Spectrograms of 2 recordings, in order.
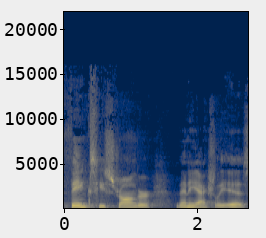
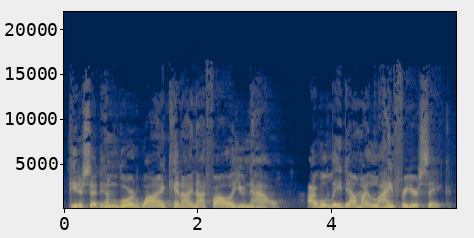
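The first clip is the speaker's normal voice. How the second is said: preached scripture reading; 6 semitones higher, 4 dB louder than usual. Acted.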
